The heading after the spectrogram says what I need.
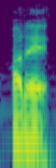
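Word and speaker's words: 彼: Kare.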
